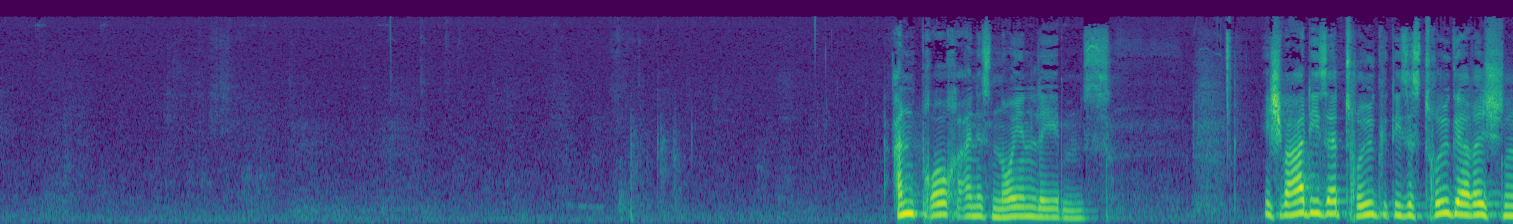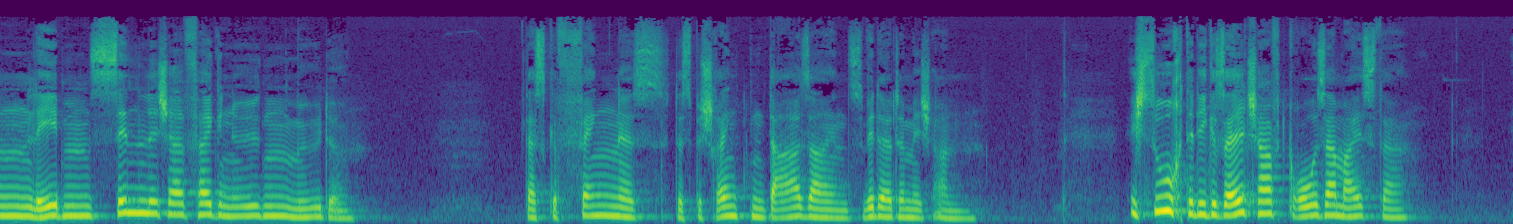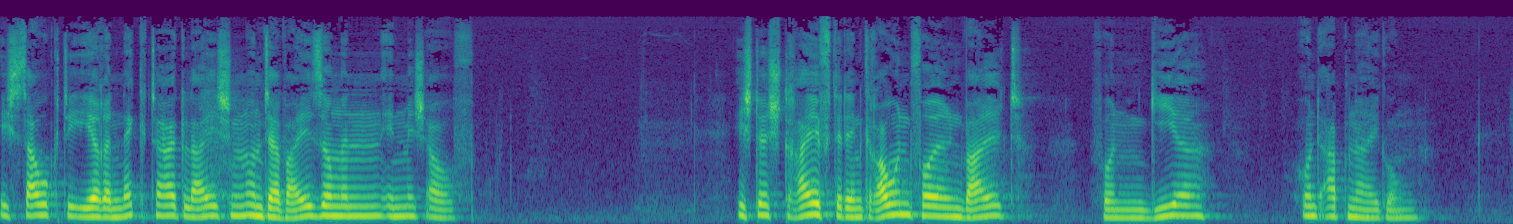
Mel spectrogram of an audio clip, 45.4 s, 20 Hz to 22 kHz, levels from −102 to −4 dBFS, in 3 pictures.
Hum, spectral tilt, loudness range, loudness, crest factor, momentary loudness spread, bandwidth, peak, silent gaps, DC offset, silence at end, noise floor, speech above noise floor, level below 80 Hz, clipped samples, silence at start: none; -6 dB/octave; 9 LU; -19 LUFS; 20 dB; 13 LU; 16 kHz; 0 dBFS; none; under 0.1%; 0.95 s; -61 dBFS; 43 dB; -64 dBFS; under 0.1%; 8.95 s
